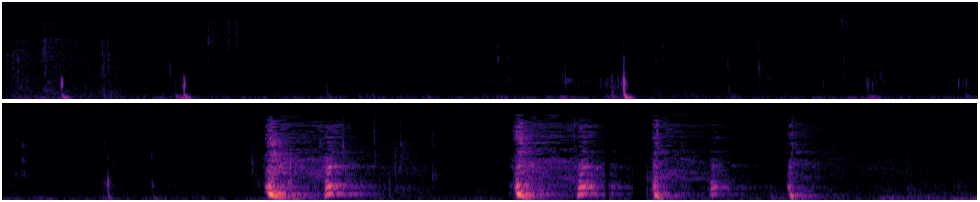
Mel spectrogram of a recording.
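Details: Adult man feeding his dog gives a short run of about four harsh, voiced coughs after soft clicks and chewing sounds in a quiet room; the dog then brings him a mask. A plain cough.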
